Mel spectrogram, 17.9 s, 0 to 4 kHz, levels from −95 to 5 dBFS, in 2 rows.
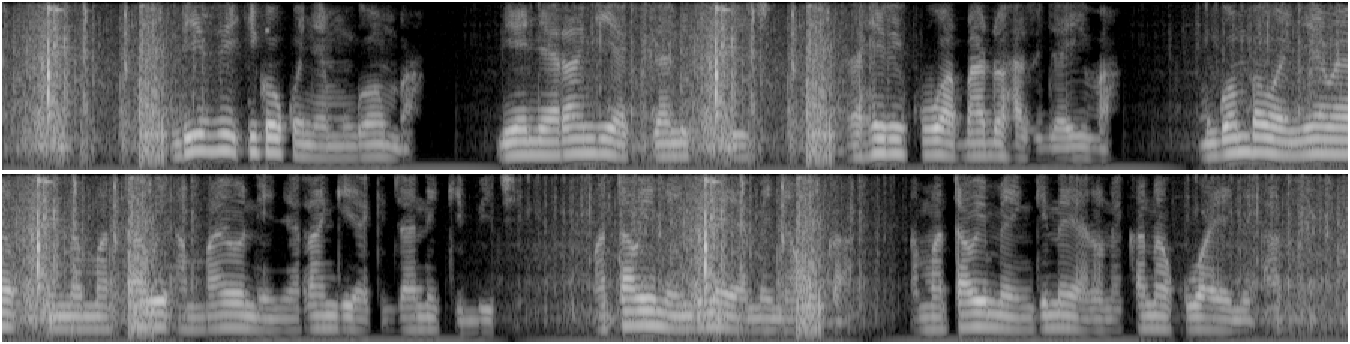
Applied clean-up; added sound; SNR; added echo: none; Bicycle; 4 dB; none.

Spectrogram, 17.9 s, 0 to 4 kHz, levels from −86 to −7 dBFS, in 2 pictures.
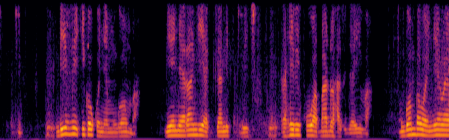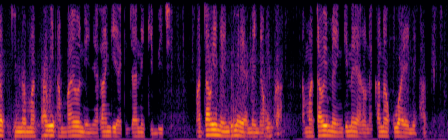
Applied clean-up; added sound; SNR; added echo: neural separator model SepFormer DNS4.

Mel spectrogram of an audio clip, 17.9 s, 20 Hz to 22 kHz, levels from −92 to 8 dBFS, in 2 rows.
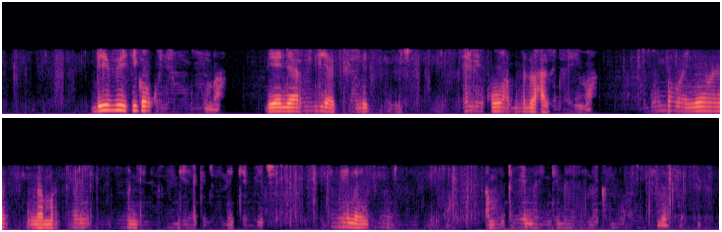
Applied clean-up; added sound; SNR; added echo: neural separator model SepFormer WHAM!.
